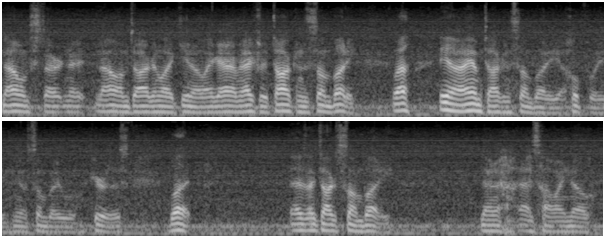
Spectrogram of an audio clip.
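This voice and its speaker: Over audible room echo, a man talks very fast at a fairly low pitch, his pitch varying in an ordinary way. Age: 60s. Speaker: vlogger. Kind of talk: personal monologue. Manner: halting.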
